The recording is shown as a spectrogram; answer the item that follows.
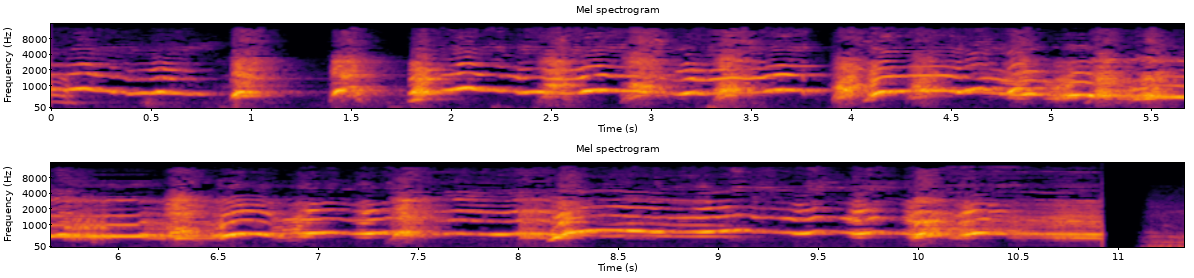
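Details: Siberian Husky pet, one of the dogs Max and Bombón, "talking" in a long wavering howl that rises and falls over about eleven seconds, broken by short sharp clicks and cuts, with stacked bright overtones.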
